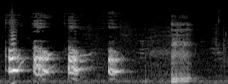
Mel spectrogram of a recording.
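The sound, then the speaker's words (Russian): A voice imitates a whining dog: five short, plaintive whimpering yelps in a quick uneven series, fairly loud, the last one breathier and rougher. “Я в тюменском рейсе исполнял жалобную собачку.”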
